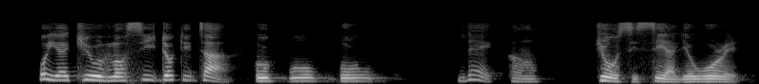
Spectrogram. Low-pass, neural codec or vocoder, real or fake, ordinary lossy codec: 7.2 kHz; codec, 16 kHz, 0.5 kbps, FunCodec, trained on LibriTTS, 25 frames a second; fake; none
